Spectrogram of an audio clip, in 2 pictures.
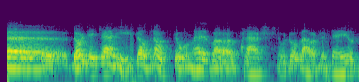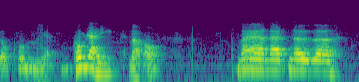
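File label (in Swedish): Gunnarp Halland, dialekter; Folkminnen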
